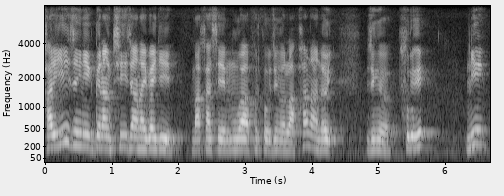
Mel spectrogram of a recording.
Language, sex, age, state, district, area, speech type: Bodo, male, 45-60, Assam, Kokrajhar, rural, spontaneous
